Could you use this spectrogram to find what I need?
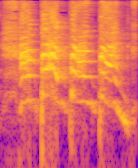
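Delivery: loud. A narrator's reading. Gunshots in the story.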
